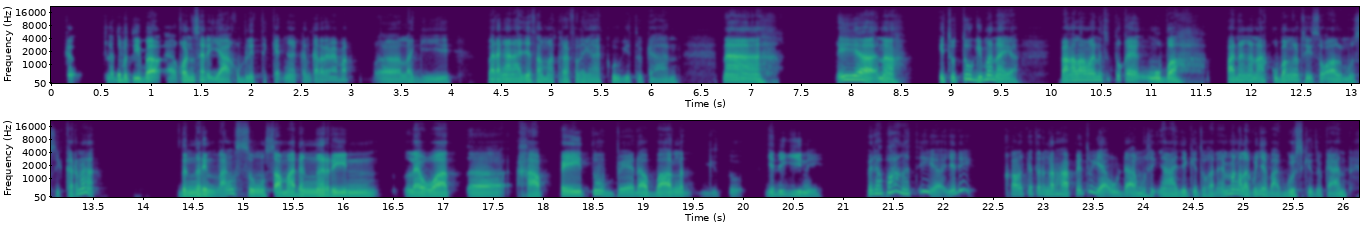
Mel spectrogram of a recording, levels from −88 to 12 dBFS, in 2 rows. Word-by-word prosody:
Ke - - -2 0.4
tiba-tiba 145 -2 +5
e - - -4
konser, 150 -1 +2
iya 115 0 +2
aku - - -10
beli 120 -1 -4
tiketnya 145 +3 -8
kan 135 0 -11
karena 150 +4 -3
memang 175 0 -5 0.2
eee 120 -1 -2
lagi 115 0 -7 0.5
barengan 120 0 +2
aja 140 +3 +2
sama 120 -2 -2
travelling 115 -1 -6
aku, 115 +2 -6
gitu 110 -3 -9
kan. 95 +4 -10 0.5
Nah 145 -6 +6 0.8
iya, 195 +1 +7
nah 130 -6 +3 0.4
itu 145 +2 0
tuh 235 - +2
gimana 185 - +3
ya, 100 -1 -3 0.5
pengalaman 170 +3 +5
itu 200 - -15
tuh 200 - -3
kayak 165 -3 +2
ngubah 140 0 +3 0.5
pandangan 145 0 +1
aku - - -7
banget 145 0 0
sih 135 - -3
soal 115 -3 0
musik, 115 -2 -10
karena - - 0 0.9
dengerin 140 -1 +4
langsung 140 - 0
sama 135 +2 +4
dengerin 135 0 +3 0.3
lewat, 130 0 +5 0.2
eee, 120 -3 0 0.2
HP 130 +1 0 0.3
itu 190 - -2
beda 120 +1 -1
banget 130 +5 +2 0.2
gitu. 110 -2 -16 0.2
Jadi 150 +1 -2
gini 150 -10 -1 0.5
beda 195 +4 -1
banget 215 -3 -1
iya, 320 -1 -3
jadi - - -4 0.4
kalau 165 0 -3
kita 180 +1 -5
denger 165 -1 -1
HP 155 -3 +1
tuh 300 - -4
ya - - +2
udah 135 -3 -2
musiknya 115 0 -6
aja 130 - -4
gitu 115 -2 -7
kan, 110 - -5
emang 195 +9 -1
lagunya 150 +2 0
bagus, 130 0 -4
gitu 100 -3 -7
kan. 105 +5 -4
135 Hz, 165 wpm, -25 LUFS, 120-155 Hz, 0.9 s, iya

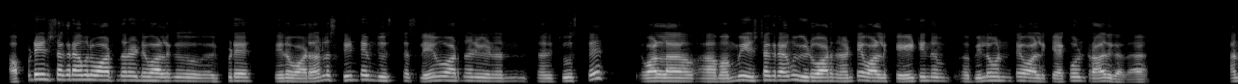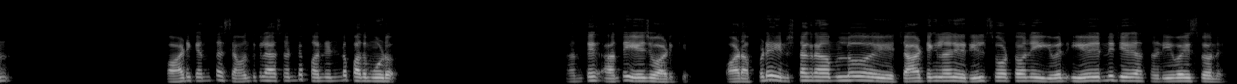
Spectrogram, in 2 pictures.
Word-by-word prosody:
అప్పుడే 240 - +3
ఇన్‍స్టాగ్రాములు 220 -1 +3
వాడుతున్నారండి 195 -2 +2
వాళ్ళకు 170 0 +3 0.4
ఇప్పుడే. 170 +4 0 0.3
నేను 150 +1 +1
వాడి 140 0 +3
దాంట్లో 210 +7 0
స్క్రీన్ 200 -1 -3
టైమ్ 210 -1 +2
చూస్తే 175 0 -2
అసలేం 160 +2 -1
వాడతున్నాడు 175 -1 0
వీడన్ 155 -1 -3 0.3
అని 145 0 -3
చూస్తే, 165 +1 0 0.5
వాళ్ళ 155 0 +7 0.4
ఆ - - +3
మమ్మీ 165 +8 +1
ఇన్‍స్టాగ్రామ్ 200 +2 +2
వీడు 170 -1 +4
వాడుతున్నాడు. 160 -2 +3
అంటే 195 - -3
వాళ్ళకి 155 -1 +2
18 175 +4 0 0.4
బిలో 175 +5 0
ఉంటే 175 +1 -6
వాళ్ళకి 145 -2 0
అకౌంట్ 175 0 -3
రాదు 155 0 +3
కదా! 115 +1 -6 1.0
అన్ - - -4 1.6
వాడికెంత 170 +7 -5
సెవెంత్ 145 +4 -8
క్లాసంటే 175 +3 -4
పన్నెండో, 165 +4 -5
పదమూడో. 155 -2 0 1.8
అంతే 145 +6 -5 0.2
అంతే 145 +7 -3
ఏజ్ 155 0 0
వాడికి. 125 -3 -4 0.4
వాడప్పుడే 135 +9 -1
ఇన్‍స్టాగ్రామ్‍లో 180 +2 -1 0.3
ఈ - - +2 0.2
చాటింగ్‍లని 165 +3 +1
రీల్స్ 160 +2 -1
చూడటం 165 0 0
అని, 165 - -1
ఇవన్ 155 +1 -1
ఇవన్నీ 175 +5 +1
చేసేస్తున్నాడు 155 -4 -2
ఈ - - -1
వయసులోనే. 150 -5 -1
165 Hz, 130 wpm, -25 LUFS, 150-180 Hz, 1.8 s, వాళ్ళ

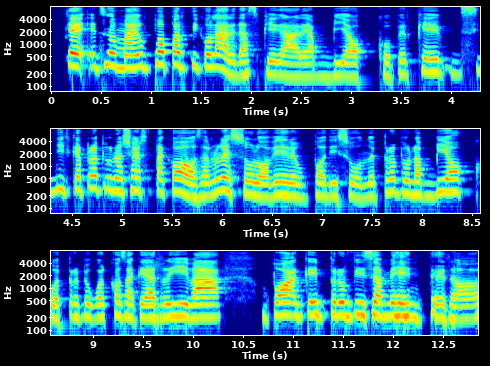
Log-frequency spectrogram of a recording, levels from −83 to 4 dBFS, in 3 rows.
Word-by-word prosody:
Che 305 -2 +7
insomma 280 -1 +2
è - - +4
un 285 -2 -4
po' 330 +3 +4
particolare 290 - +2
da 185 0 0
spiegare, 185 -3 -3
abbiocco, 170 0 -6
perché 205 +2 -5
significa 255 +6 -5
proprio 295 +1 -2
una 260 -2 -1
certa 260 -2 -3
cosa, 210 -6 +3
non 230 +6 -4
è 270 -2 +3
solo 220 -5 -1
avere 200 +1 -1
un 180 -2 -10
po' 200 -1 -3
di 195 +1 -6
sonno, 190 -1 -6
è 190 - -10
proprio 235 +2 -5
l'abbiocco, 235 +2 -2
è 185 - -5
proprio 210 -1 -7
qualcosa 205 +1 -3
che 205 - -1
arriva 205 0 +5 0.4
un 200 - -14
po' 230 - 0
anche 230 0 +5
improvvisamente, 220 -3 0
no? 185 0 -2
215 Hz, 170 wpm, -22 LUFS, 195-250 Hz, 0.4 s, Che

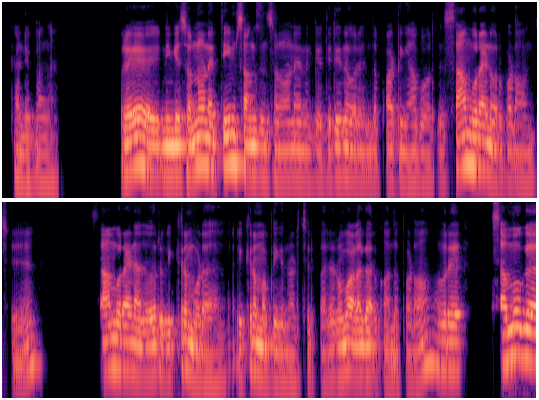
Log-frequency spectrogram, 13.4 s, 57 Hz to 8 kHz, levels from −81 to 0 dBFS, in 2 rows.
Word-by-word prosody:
கண்டிப்பாங்க. 85 -2 -7 0.9
ஒரு 110 +1 +4 0.4
நீங்க 105 0 +7
சொன்னொன்னே 125 +3 +4
தீம் 140 +1 +5
ஸாங்க்ஸ்ன்னு 105 -3 +1
சொன்னொன்னே 95 +1 -3
எனக்குத் 90 -1 -7
திடீர்ன்னு 100 -1 -1
1 90 - -4
இந்தப் 90 0 -9
பாட்டு 95 0 -4
ஞாபகம் 90 0 -7
வருது. 85 +1 -12
சாமுராய்ன்னு 125 -3 +3
1 90 - -7
படம் 90 -1 -6
வந்துச்சு. 90 0 -12 1.0
சாமுராய்ன்னு 120 -1 +2
அது 100 - -1
ஒரு 105 - -1
விக்ரமோட, 100 -2 0 0.4
விக்ரம் 115 -2 +1
அப்டீங்கிறவரு 90 -1 -4
நடிச்சிருப்பாரு. 85 +2 -10
ரொம்ப 110 +3 +3
அழகா 105 0 +3
இருக்கும் 100 -4 -7
அந்தப் - - -8
படம். 120 +5 -4 0.2
ஒரு 120 0 +1 0.6
சமூக 165 +4 +4
105 Hz, 145 wpm, -22 LUFS, 90-120 Hz, 1.0 s, நீங்க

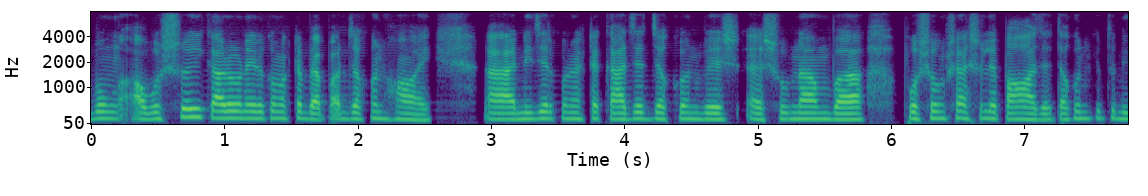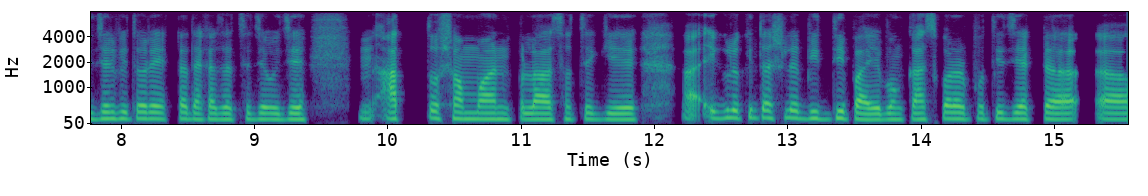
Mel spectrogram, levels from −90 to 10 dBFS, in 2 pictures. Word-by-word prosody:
এবং 180 +2 0 0.3
অবশ্যই 175 +7 +3
কারণ 185 0 +6
এরকম 180 +1 0
একটা 185 +2 -2
ব্যাপার 155 - +2
যখন 175 +2 -3
হয় 155 -3 +1 0.5
আ - - +5 0.2
নিজের 175 +2 +1
কোনো 175 -1 -3
একটা 175 +2 -2
কাজের 165 +1 +2
যখন 170 +1 -2
বেশ 160 -1 +3 0.2
আ - - +1
সুনাম 165 0 +2
বা 155 0 +7 0.4
প্রশংসা 180 +1 0
আসলে 180 0 -1
পাওয়া 160 -1 +3
যায় 155 0 -2
তখন 175 +3 -3
কিন্তু 185 0 -9
নিজের 175 +1 -1
ভিতরে 175 0 0
একটা 170 - -3
দেখা 160 +1 -2
যাচ্ছে 155 +1 -3
যে - - 0
ওই 155 - -2
যে 155 - +4 0.5
উম 170 - -7 0.2
আত্মসম্মান 170 -2 0
প্লাস 155 -1 +3
হচ্ছে 160 +1 -6
গিয়ে 155 0 +1 0.4
আ - - -1 0.2
এগুলো 195 +2 0
কিন্তু 200 -1 -4
আসলে 195 +1 -2
বৃদ্ধি 185 +1 0
পায় 155 -2 +5
এবং 155 +1 -2
কাজ 160 -1 +1
করার 170 -2 +3
প্রতি 165 0 -6
যে - - -1
একটা 165 +1 0 0.4
আ - - +4
165 Hz, 195 wpm, -20 LUFS, 160-180 Hz, 0.5 s, বা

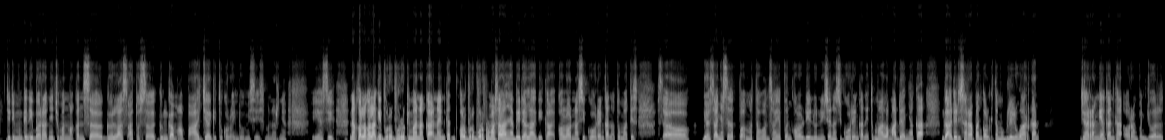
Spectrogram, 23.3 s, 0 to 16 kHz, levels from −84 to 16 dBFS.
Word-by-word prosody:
jadi 180 +1 -2
mungkin 190 +3 -3
ibaratnya 180 +2 0
cuman 180 -1 -4
makan 175 +2 -5
segelas 170 0 0
atau 175 -1 -8
segenggam 175 +2 -1
apa 155 - -5 0.2
aja 190 +3 0
gitu 180 0 -10
kalo 175 -3 -10
Indomie 170 0 -14
sih - - -7
sebenarnya 175 -1 -12 0.5
iya 185 +1 -7
sih 200 -1 -2 0.4
nah 235 - +7
kalo 260 0 +8
lagi 260 0 +9
buru-buru 270 - +1
gimana 230 -5 +4
Kak? 180 -1 +7
Nah 190 - +8
ini 225 - -6
kan 345 - +1
kalo 260 -1 +5
buru-buru 260 +2 +1
permasalahannya 255 0 +5
beda 210 -2 +3
lagi 190 -2 0
Kak - - -2
kalo 180 -1 -1
nasi 175 +2 +1
goreng 180 +2 -4
kan 250 - +1
otomatis, 195 +4 -6 0.6
eee, 180 -1 +1 0.2
biasanya 220 +6 0
sepengetahuan 210 -6 -5
saya 195 0 -4
pun 275 +5 -10
kalo 220 -3 -5
di 205 0 -1
Indonesia 195 +4 -3
nasi 235 -6 -4
goreng 200 +4 -4
kan 245 - -2
itu 295 - -10
malam 240 +5 -1
adanya 245 +5 0
Kak, 295 0 +3 0.3
nggak 225 0 +4
ada 230 - +4
di 210 - -1
sarapan 250 +5 +2
kalo 245 -3 -2
kita 245 +2 -9
mau 230 - -7
beli 220 +3 -1
luar 270 +3 -1
kan? 275 +1 0 0.9
Jarang 260 +9 +2
ya 250 -1 +2
kan 230 -1 0
Kak 275 +3 +1
orang 230 +1 -6
penjual 235 +1 -6
210 Hz, 175 wpm, -23 LUFS, 180-245 Hz, 0.9 s, lagi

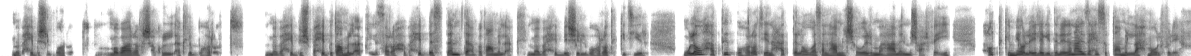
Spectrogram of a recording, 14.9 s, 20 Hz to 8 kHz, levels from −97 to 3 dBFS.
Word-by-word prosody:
ما 165 - -2
باحبش 180 +2 +2
البهارات، 150 0 -8 0.4
ما 170 0 +2
باعرفش 160 0 +4
آكل 160 -2 -5
الأكْل 135 - -4
ببهارات، - - -9 0.4
ما 145 -2 -4
باحبش 175 +5 -1
باحب 200 -3 0
طعم 175 -2 +4
الأكْل 130 -3 -3
صراحة، - - -3
باحب 200 -3 -3
أستمتع 215 +7 +3
بطعم 145 +1 0
الأكْل، 135 - -7
ما 140 - -1
باحبش 180 +4 0
البهارات 145 +3 -3
الكتير، 140 +2 -6 0.4
ولو 220 +9 +8
حطيت 235 -1 0
بهارات 180 +6 -2
يعني 160 -3 +1
حتى 200 -1 -3
لو 140 -2 -2
مثلًا 175 -2 -2
هاعمل 170 -1 +2
شاورما، 140 +3 +1
هاعمل 145 -2 +1
مش 135 - 0
عارفة - - -5
إيه، 170 +3 -5 0.4
هاحط 220 +3 -2
كمية 170 +4 +2
قليلة 170 0 +3
جدًا 170 -2 -2
لأن 160 +5 +3
أنا 225 +2 +7
عايزة 230 -1 +4
أحس 215 0 -3
بطعم 195 -4 0
اللحمة 165 -1 -1
والفراخ. 135 - -8
170 Hz, 185 wpm, -23 LUFS, 150-190 Hz, 0.4 s, ولو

